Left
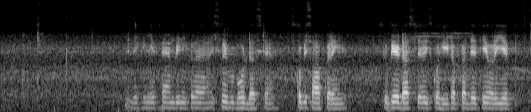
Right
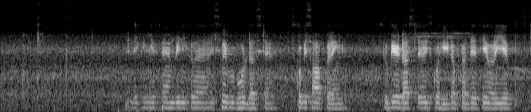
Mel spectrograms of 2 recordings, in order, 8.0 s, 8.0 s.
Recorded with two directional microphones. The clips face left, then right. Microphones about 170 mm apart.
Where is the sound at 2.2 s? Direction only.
40° left (ahead or behind).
